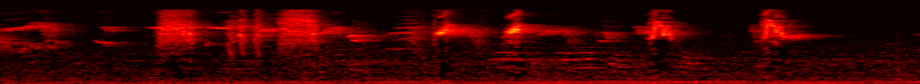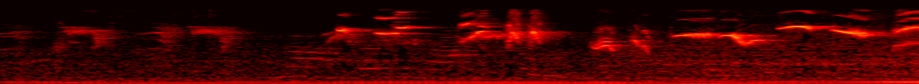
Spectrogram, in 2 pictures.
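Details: Oriental magpie-robin from Salatiga, a former third-place contest bird, singing vigorously: bursts of high whistled and chattering notes separated by short pauses, over a steady low hum.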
